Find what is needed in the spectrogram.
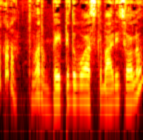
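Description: A cartoon character's voice talking in quick, short phrases.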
